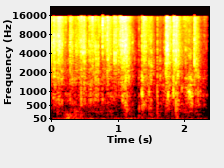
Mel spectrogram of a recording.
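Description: Clear cellophane wrapping crinkling and tearing in irregular crackles as it is pulled off a small cardboard cosmetics box by hand.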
